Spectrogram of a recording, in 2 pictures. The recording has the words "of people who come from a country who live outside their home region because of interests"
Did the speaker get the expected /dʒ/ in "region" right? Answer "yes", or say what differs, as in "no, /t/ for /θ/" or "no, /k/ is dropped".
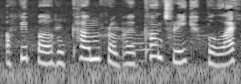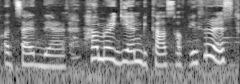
no, /dʒ/ is dropped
